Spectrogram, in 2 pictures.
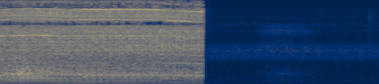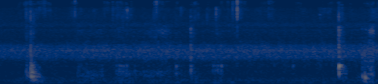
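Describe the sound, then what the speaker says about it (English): A cheap electric hand mixer whipping a stiff body butter buzzes loudly for about two seconds, then switches off, leaving near silence broken by a few faint clicks and knocks. "Got a regular cheap old hand mixer."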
